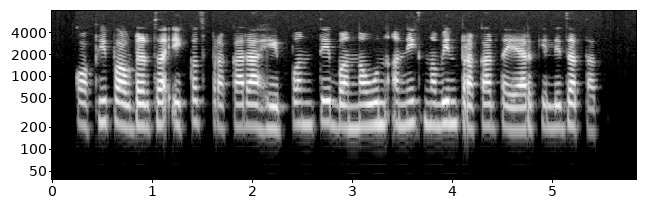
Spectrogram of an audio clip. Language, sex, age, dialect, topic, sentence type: Marathi, male, 60-100, Varhadi, agriculture, statement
